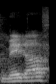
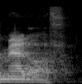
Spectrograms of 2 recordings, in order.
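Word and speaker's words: Madoff: Is his name pronounced maid off or mad off? Yeah, everybody called him maid off cuz he almost made off with it.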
